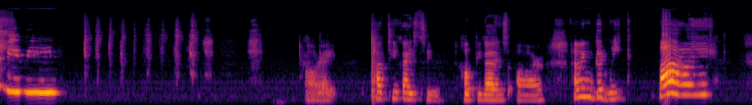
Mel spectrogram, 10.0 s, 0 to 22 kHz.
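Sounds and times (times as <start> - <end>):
quick kisses lip smacks: 1.1 - 3.5.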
